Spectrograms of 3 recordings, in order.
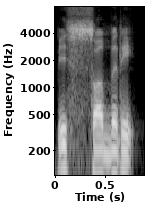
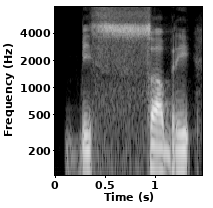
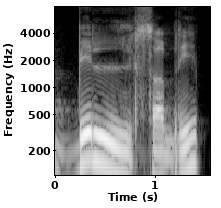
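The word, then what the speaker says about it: بالصبر: Et deuxième Watawasaw vient pour prononcer en disant bis sabri. Donc on va aller Watawasaw. Watawasaw bis sabri. Donc on ne dit pas bil sabri parce que nous ne sommes pas sur la lettre lunaire, nous sommes sur la lettre solaire.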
